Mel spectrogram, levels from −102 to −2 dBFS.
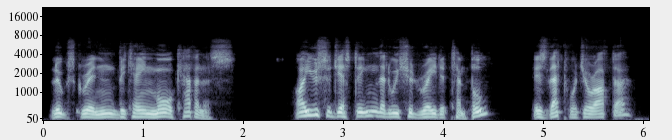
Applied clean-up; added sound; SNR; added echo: neural mask model Resemble Enhance denoiser.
